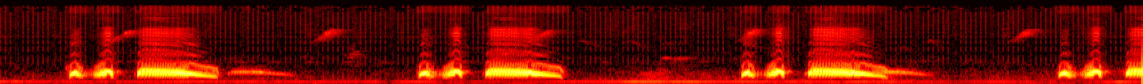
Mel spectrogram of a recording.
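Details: Spotted dove repeating its thổ sấm-style coo four times, about every two and a half seconds. Two clipped hoots lead into a long falling note with a soft tail, over a steady low hum.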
